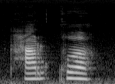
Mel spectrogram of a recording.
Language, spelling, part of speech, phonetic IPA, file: Adyghe, тхьаркъо, noun, [tħaːrqʷa], Tħaːrqʷa.ogg
- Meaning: 1. pigeon 2. dove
